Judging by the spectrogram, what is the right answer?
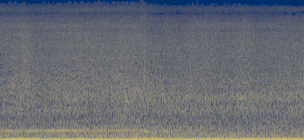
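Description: Car driving at a steady speed, heard from inside the cabin: a deep, even rumble of engine and road noise. A faint steady hum fades out about halfway through.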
